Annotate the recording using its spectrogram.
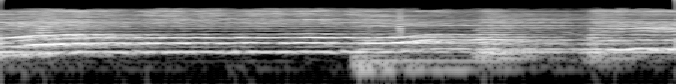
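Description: A woman singing a folk song in long held notes that slide in pitch, accompanied by two accordions. Accordion bass chords come in about a second in.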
